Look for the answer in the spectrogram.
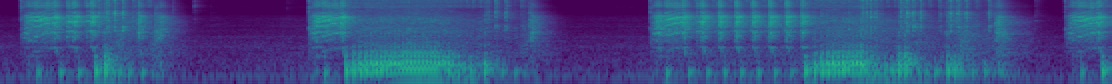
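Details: Honda Ruckus after replacing the failed fuel pump with an OEM Honda pump and priming the line: several cranking bursts, then the single-cylinder engine catches and settles into a steady putter. It starts and runs normally now.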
